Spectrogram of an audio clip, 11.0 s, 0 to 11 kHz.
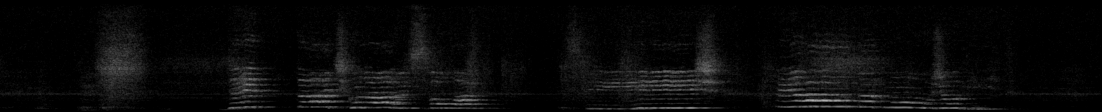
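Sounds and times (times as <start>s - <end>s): woman singing unaccompanied: 2.2s - 10.2s.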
